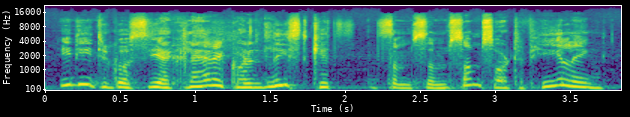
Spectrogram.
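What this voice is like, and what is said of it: Put-on character accent. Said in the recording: “it's the accent, dearie. It messes with everybody.”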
